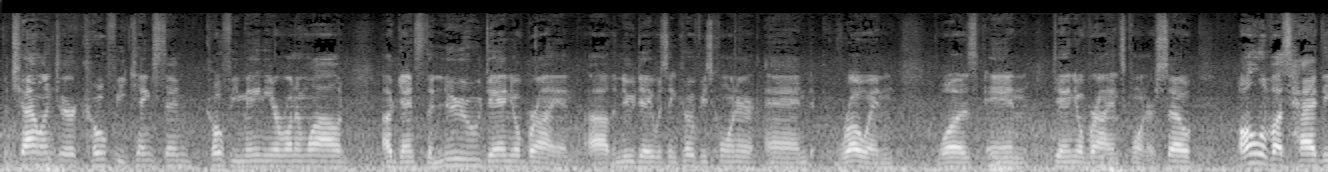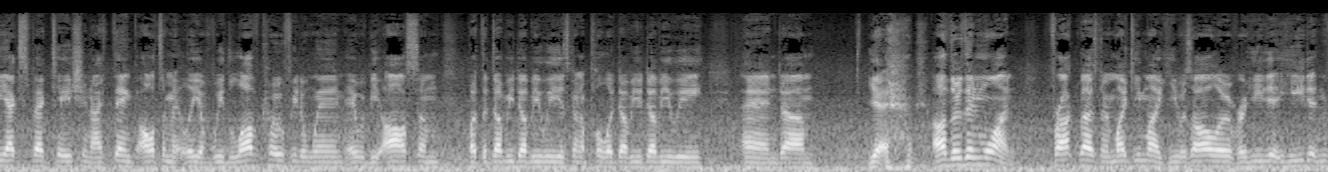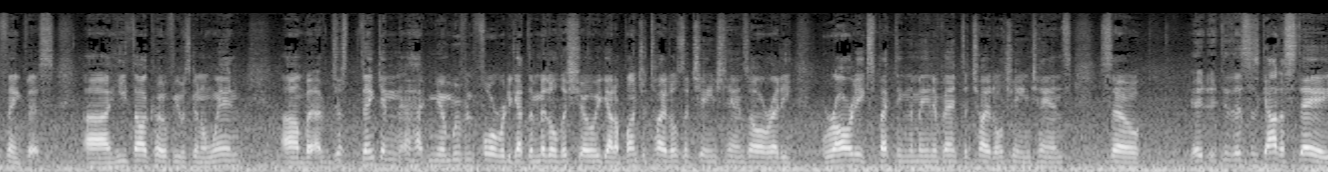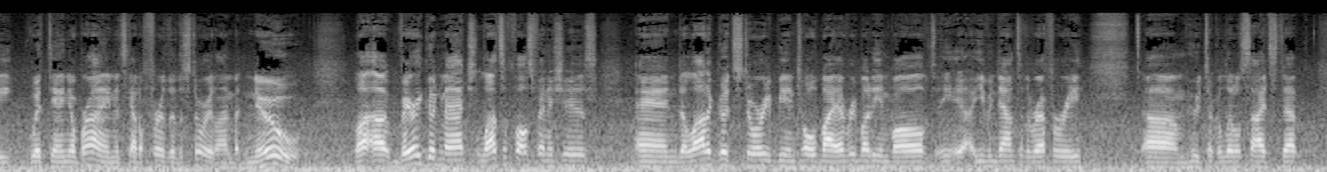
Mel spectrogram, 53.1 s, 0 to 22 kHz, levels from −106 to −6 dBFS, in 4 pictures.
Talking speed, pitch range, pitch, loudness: 190 wpm, 115-130 Hz, 125 Hz, -21 LUFS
